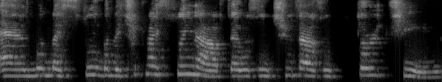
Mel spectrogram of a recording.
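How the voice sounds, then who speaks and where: At a moderate pace, a woman with a high pitch speaks with fairly even intonation. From Canada. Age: 70s. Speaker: Wilson's disease patient. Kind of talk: interview answer.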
